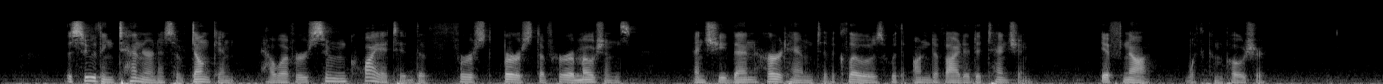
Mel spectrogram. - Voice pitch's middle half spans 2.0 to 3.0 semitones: Yes, narrow, 2.6 semitones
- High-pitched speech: No, low, 100 Hz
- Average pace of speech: No, slow, 125 wpm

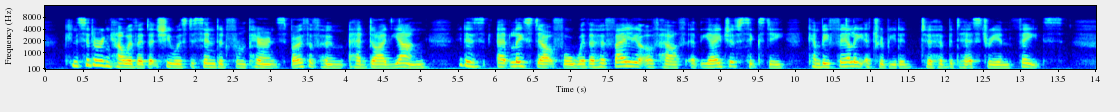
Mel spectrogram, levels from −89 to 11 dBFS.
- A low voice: No, medium, 185 Hz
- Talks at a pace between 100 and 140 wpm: No, average, 160 wpm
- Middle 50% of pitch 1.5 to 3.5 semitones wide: Yes, average, 2.9 semitones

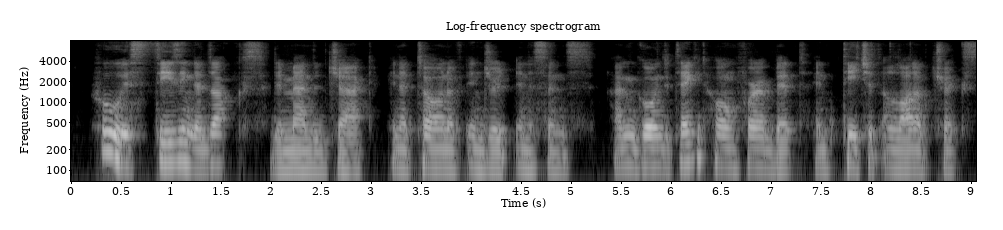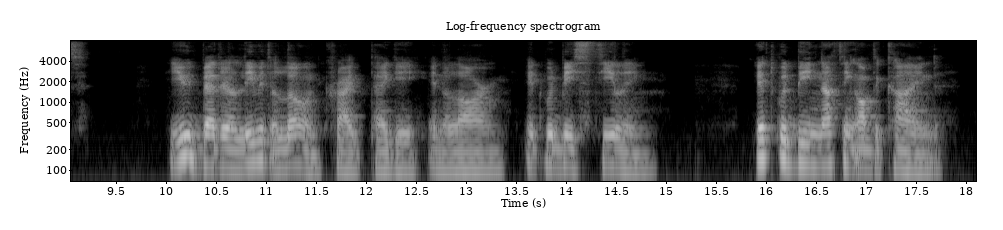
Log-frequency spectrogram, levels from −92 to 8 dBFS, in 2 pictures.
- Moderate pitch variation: Yes, average, 3.3 semitones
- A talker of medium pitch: No, low, 100 Hz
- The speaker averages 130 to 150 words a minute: No, average, 160 wpm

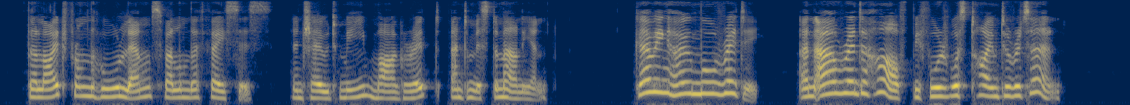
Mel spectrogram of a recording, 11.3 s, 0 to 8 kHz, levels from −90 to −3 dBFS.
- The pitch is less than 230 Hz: No, very high, 250 Hz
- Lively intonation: Yes, wide, 6.4 semitones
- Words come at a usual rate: Yes, average, 165 wpm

